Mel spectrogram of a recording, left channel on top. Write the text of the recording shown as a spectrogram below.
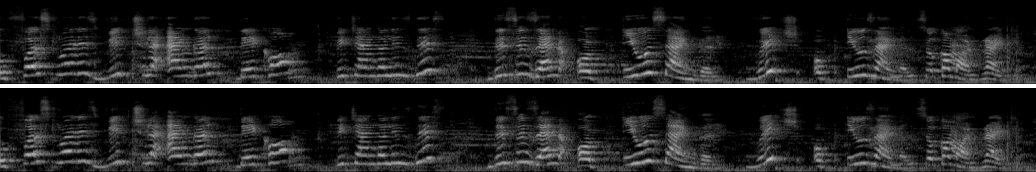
first one is which angle? Dekho, which angle is this? This is an obtuse angle. Which obtuse angle? So come on, write it.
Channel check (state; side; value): normal; both; correlation 0.35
